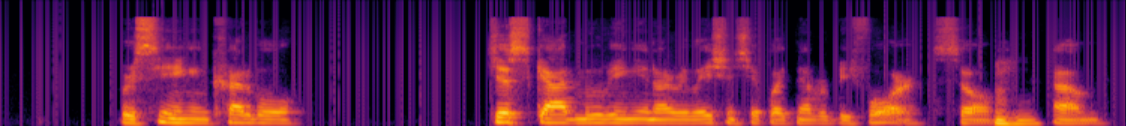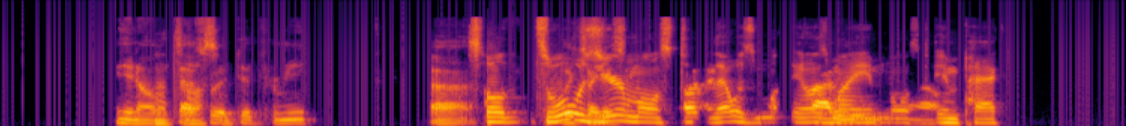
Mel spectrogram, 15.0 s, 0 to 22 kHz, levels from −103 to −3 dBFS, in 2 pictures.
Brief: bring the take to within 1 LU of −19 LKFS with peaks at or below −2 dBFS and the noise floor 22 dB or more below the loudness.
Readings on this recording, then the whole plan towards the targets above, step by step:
crackle rate 46 per second; integrated loudness −24.0 LKFS; sample peak −5.5 dBFS; target loudness −19.0 LKFS
→ click removal
level +5 dB
brickwall limiter −2 dBFS

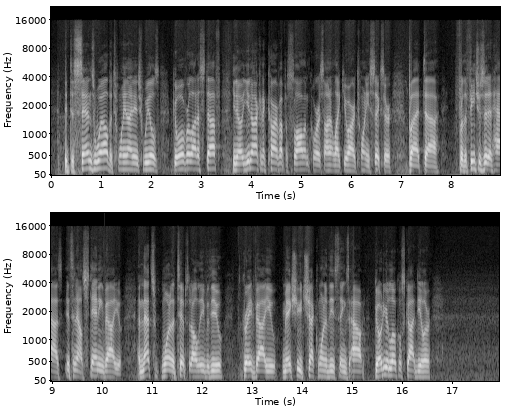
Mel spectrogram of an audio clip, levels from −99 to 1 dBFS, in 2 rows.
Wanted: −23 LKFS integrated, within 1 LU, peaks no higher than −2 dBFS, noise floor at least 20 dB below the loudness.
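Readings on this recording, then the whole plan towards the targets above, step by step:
number of dropouts 1; longest dropout 5.7 ms; integrated loudness −21.0 LKFS; sample peak −4.5 dBFS; target loudness −23.0 LKFS
→ repair the gap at 0:10.04, 5.7 ms
level −2 dB

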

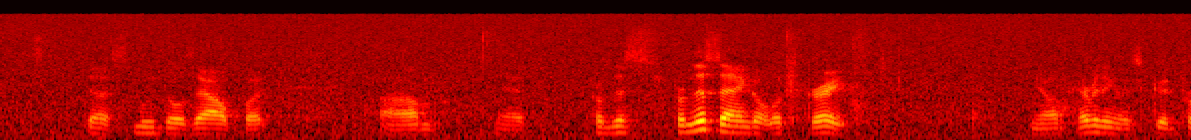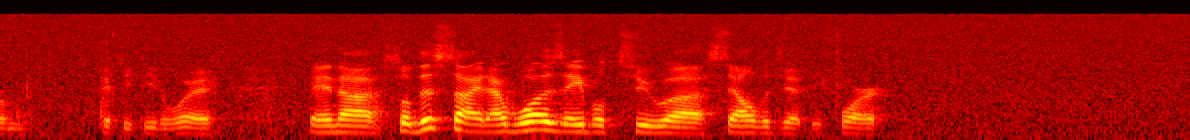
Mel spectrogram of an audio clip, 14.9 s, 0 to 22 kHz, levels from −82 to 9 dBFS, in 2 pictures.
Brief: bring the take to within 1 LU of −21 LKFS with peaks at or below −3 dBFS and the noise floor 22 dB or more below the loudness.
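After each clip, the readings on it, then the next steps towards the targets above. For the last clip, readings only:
background noise floor −41 dBFS; target noise floor −47 dBFS; integrated loudness −24.5 LKFS; sample peak −3.5 dBFS; target loudness −21.0 LKFS
→ broadband denoise 6 dB, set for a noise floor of −41 dBFS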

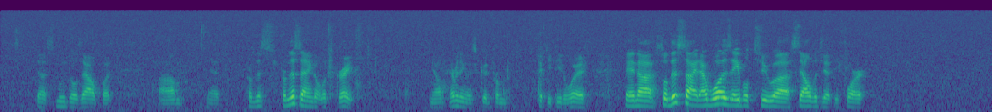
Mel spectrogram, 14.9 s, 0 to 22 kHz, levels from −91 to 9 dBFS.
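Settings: background noise floor −46 dBFS; target noise floor −47 dBFS
→ broadband denoise 6 dB, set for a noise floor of −46 dBFS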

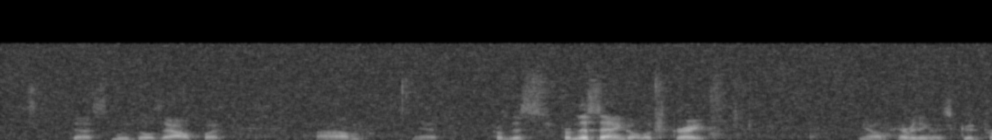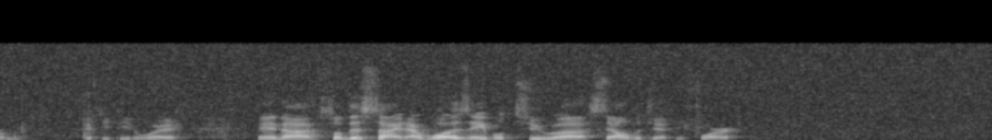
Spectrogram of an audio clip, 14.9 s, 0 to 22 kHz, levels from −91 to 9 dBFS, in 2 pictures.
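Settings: background noise floor −50 dBFS; integrated loudness −24.0 LKFS; sample peak −3.5 dBFS; target loudness −21.0 LKFS
→ level +3 dB
brickwall limiter −3 dBFS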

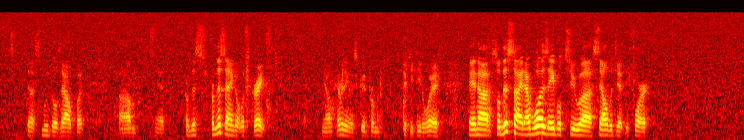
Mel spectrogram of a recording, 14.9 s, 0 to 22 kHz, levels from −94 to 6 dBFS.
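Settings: integrated loudness −21.0 LKFS; sample peak −3.0 dBFS; background noise floor −47 dBFS

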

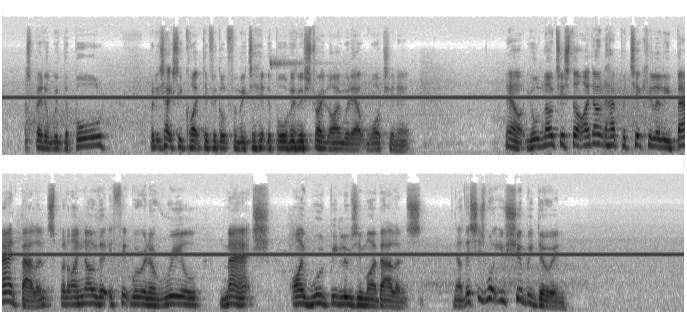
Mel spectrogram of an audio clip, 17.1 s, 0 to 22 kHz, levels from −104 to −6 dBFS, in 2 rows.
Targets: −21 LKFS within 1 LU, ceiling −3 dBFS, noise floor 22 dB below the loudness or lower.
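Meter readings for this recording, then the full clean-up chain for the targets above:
interfering tone 1,900 Hz; level of the tone −28 dBFS; integrated loudness −23.5 LKFS; sample peak −7.0 dBFS; target loudness −21.0 LKFS
→ notch filter 1,900 Hz, Q 30
level +2.5 dB

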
